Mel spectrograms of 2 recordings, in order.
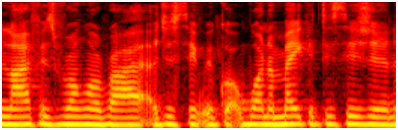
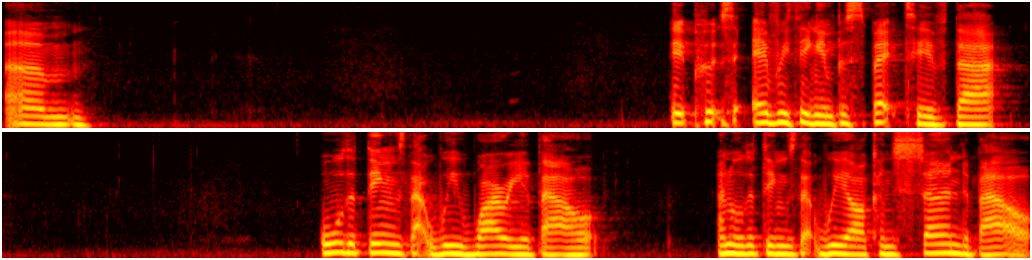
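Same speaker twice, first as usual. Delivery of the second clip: tearful, crying speech. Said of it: "even me crying like this".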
